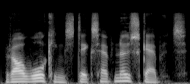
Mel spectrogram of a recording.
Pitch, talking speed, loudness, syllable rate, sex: 125 Hz, 220 wpm, -18 LUFS, 5.0 syllables/s, male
